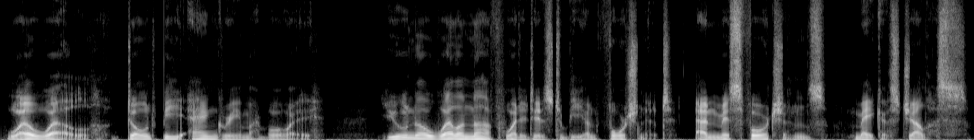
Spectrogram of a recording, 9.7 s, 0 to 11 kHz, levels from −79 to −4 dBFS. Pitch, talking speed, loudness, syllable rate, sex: 90 Hz, 135 wpm, -20 LUFS, 4.0 syllables/s, male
